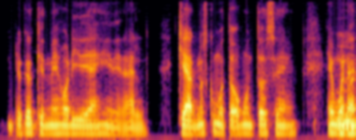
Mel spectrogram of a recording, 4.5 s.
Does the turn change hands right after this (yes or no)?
no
